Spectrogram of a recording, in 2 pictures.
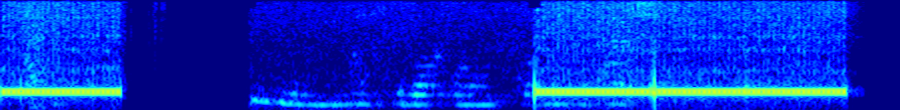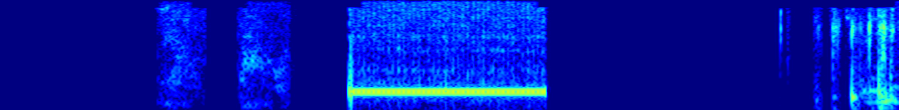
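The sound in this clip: Steady telephone line tone plays while a business call is transferred, in three long, level bursts separated by gaps. Faint talk and small noises fill the pauses between them.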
